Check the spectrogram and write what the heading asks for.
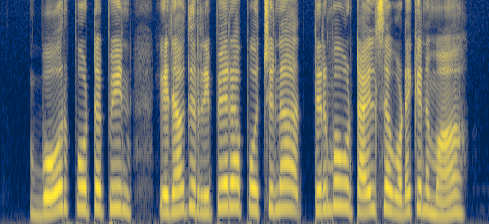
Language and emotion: Tamil, fearful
